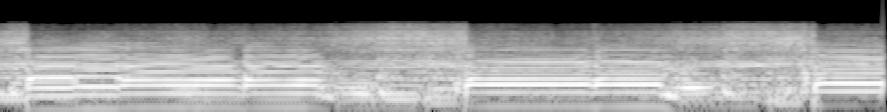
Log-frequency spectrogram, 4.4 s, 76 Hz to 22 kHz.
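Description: Yamaha YBS-62 baritone saxophone playing a line of notes that move in steps, one held for over a second in the middle. It plays along with a rock recording with electric guitars.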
